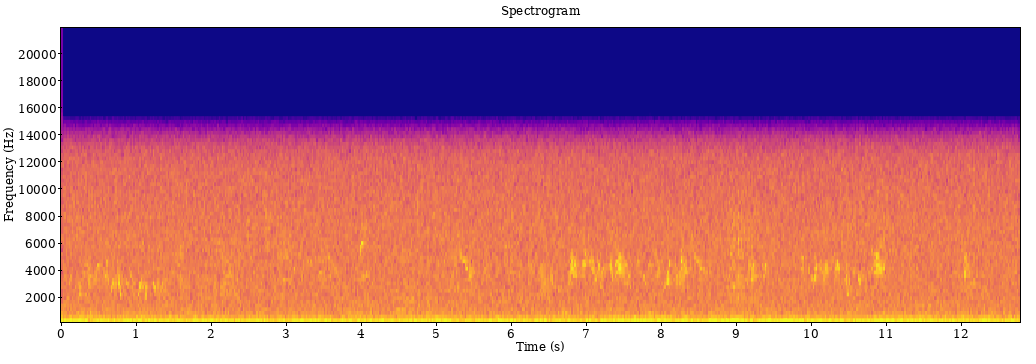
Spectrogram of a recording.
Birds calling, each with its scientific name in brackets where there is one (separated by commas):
Chinese Hwamei (Garrulax canorus), Hawaii Amakihi (Chlorodrepanis virens), House Finch (Haemorhous mexicanus)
